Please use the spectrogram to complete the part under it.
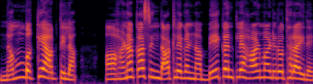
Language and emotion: Kannada, angry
